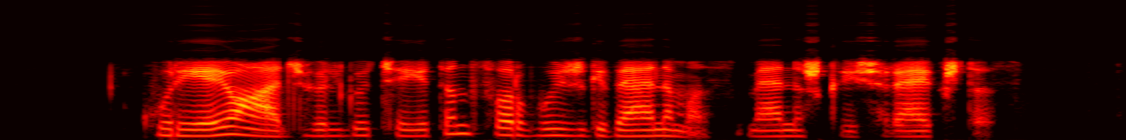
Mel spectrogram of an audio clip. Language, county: Lithuanian, Marijampolė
